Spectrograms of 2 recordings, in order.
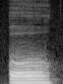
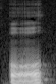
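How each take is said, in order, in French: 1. Le ton reste haut et plat. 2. Le ton monte du milieu au haut. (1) "premier ton" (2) "deuxième ton"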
